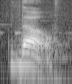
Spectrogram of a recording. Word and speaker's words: though: Sound number 1, we have the O sound, like though. Repeat after me. Though. The key here is that it sounds like the word go.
